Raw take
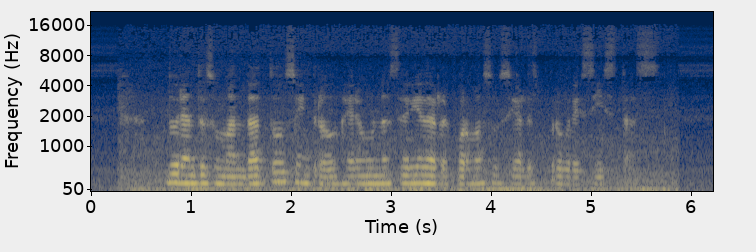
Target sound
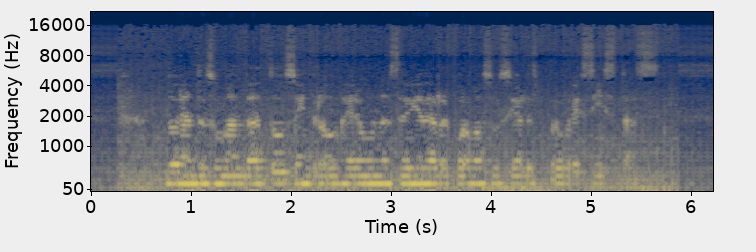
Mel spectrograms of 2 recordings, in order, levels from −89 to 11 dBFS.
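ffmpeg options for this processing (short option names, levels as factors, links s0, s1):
-af "afftfilt=real='hypot(re,im)*cos(PI*b)':imag='0':win_size=2048:overlap=0.75,apsyclip=5.96,volume=0.794"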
